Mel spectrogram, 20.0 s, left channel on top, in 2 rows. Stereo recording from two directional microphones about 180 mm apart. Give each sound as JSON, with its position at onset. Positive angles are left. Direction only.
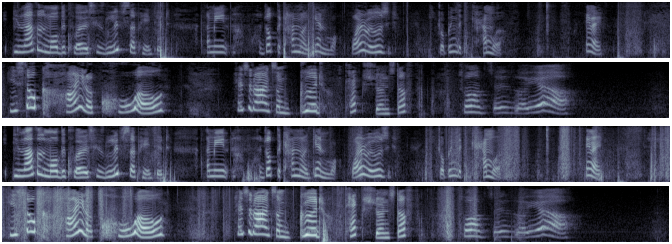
{"t": 0.0, "sound": "speech", "side_deg": -25}
{"t": 2.4, "sound": "a child's voice", "side_deg": -40}
{"t": 4.8, "sound": "speech", "side_deg": -25}
{"t": 5.3, "sound": "a child's voice", "side_deg": -10}
{"t": 7.2, "sound": "speech", "side_deg": -15}
{"t": 8.7, "sound": "speech", "side_deg": -15}
{"t": 10.1, "sound": "speech", "side_deg": -25}
{"t": 13.5, "sound": "a child's voice", "side_deg": -5}
{"t": 14.5, "sound": "speech", "side_deg": -25}
{"t": 16.9, "sound": "a child's voice", "side_deg": 0}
